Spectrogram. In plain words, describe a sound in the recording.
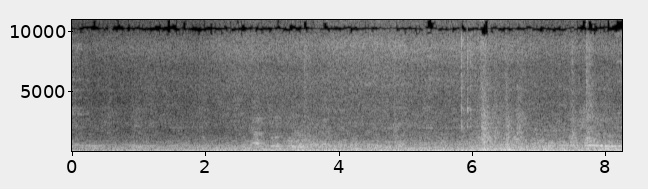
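A serving spoon scrapes and clinks against a metal tray.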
